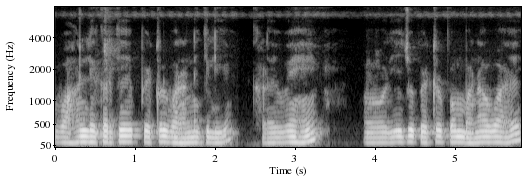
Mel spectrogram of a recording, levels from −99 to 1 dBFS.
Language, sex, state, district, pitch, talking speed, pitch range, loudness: Hindi, male, Bihar, Bhagalpur, 115 Hz, 195 wpm, 110-120 Hz, -16 LUFS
